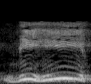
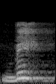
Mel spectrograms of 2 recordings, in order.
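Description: First: The final vowel is lengthened into the next word. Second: The word ends short with no lengthened vowel. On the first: The reader continues into the next word. "الياء الصغيره اللي بعد الهاء علشان إذا وصلت" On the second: The reader pauses after the word. "به اذا وقفت"

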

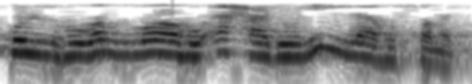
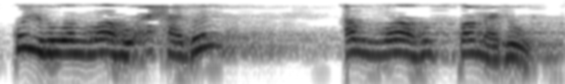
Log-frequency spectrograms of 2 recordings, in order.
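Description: First: The tanween nun carries an i vowel, linking on. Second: The tanween nun is said without a vowel. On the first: This is how it is read when joined. "فإذا وصلنا نقول" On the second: This is the underlying form before joining. "فكان أصلها"

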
